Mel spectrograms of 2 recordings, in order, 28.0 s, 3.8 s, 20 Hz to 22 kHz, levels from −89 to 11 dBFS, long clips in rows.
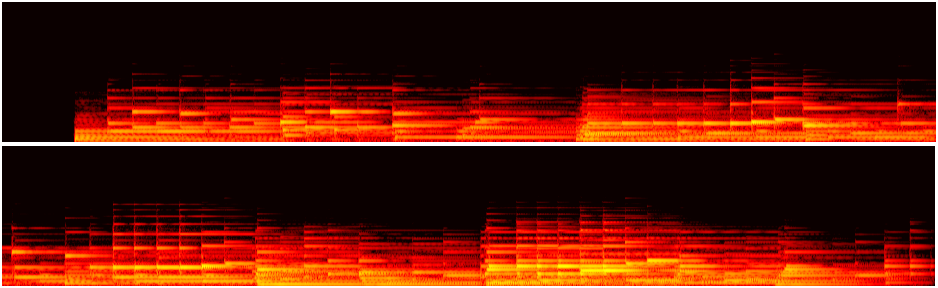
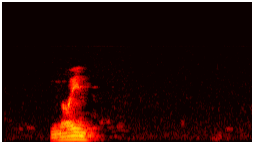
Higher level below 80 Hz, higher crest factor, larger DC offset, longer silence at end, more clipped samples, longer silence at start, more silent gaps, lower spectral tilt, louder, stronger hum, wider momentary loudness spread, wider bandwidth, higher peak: first, -40 dBFS vs -66 dBFS; about the same, 18 dB vs 22 dB; neither; second, 0.05 s vs 2.35 s; neither; first, 1.1 s vs 0.7 s; neither; about the same, -10.5 dB/octave vs -10 dB/octave; about the same, -24 LUFS vs -26 LUFS; neither; about the same, 15 LU vs 17 LU; about the same, 3.6 kHz vs 3.5 kHz; first, -6 dBFS vs -10 dBFS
